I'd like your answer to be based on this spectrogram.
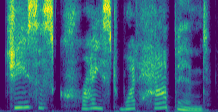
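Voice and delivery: high, slow shocked gasp; stunned at the sight of her; alarmed friend on seeing her. A narrator's reading.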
